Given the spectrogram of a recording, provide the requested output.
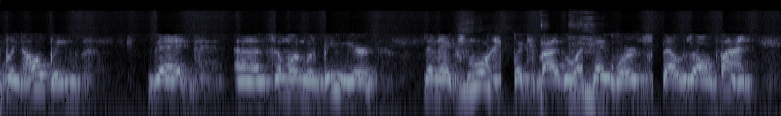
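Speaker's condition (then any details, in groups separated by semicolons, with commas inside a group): Cerebral palsy, severe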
